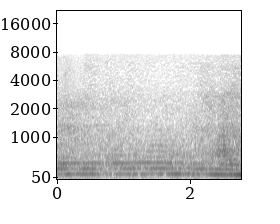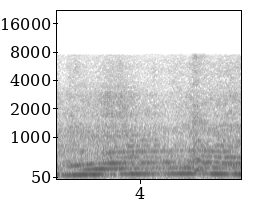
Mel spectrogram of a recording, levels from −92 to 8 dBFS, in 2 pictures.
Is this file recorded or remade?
recorded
